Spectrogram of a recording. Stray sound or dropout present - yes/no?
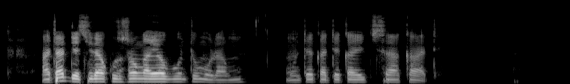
no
